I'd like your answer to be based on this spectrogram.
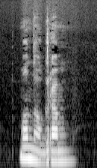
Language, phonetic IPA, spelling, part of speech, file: Polish, [mɔ̃ˈnɔɡrãm], monogram, noun, LL-Q809 (pol)-monogram.wav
